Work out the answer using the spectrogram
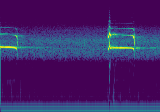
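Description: Black woodpecker giving two drawn-out, level, slightly nasal calls, each about half a second and ending in a quick downward slur; a sharp tap opens the second.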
